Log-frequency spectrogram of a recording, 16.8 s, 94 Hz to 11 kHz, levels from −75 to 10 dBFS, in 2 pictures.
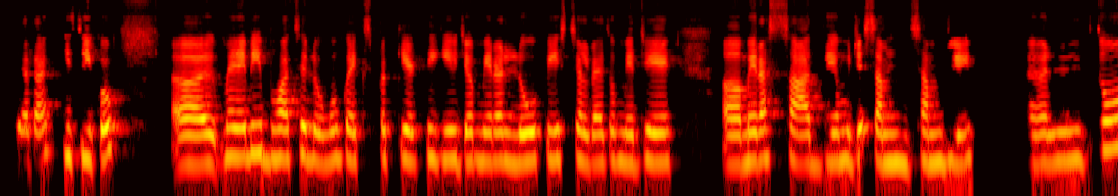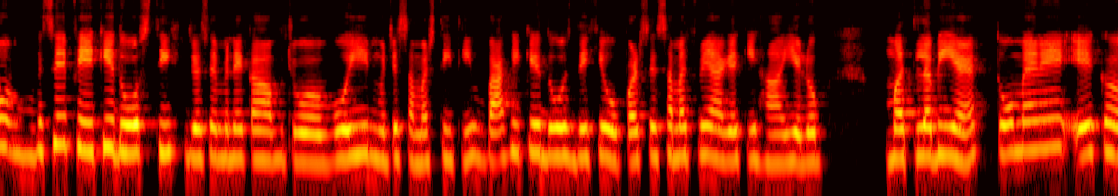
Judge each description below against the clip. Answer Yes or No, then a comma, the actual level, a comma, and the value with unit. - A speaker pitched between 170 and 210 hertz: No, high, 235 Hz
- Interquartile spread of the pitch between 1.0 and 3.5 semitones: Yes, narrow, 2.4 semitones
